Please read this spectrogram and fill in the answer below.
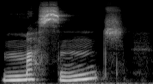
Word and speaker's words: mustn't: a silent l and when we say must not in contracted form mustn't that the first is actually silent as well and some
